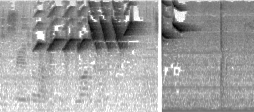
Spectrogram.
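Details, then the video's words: Captive Double-collared Seedeater, the coleira tui tui or zel zel song style, kept by a bird breeder: a quick run of about eight sharp, high chirped notes rising and falling, then a sudden clatter and a short squeaky note. "COLEIRA TUI TUI ZEL ZEL"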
